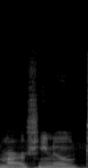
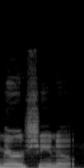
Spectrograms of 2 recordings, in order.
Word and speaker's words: maraschino: It took this episode for me to learn that I was pronouncing maraschino. What was I saying before? – Maraschino. – Maraschino. – Maraschino. – Maraschino. I wouldn't even... There wasn't even an R in it.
